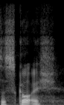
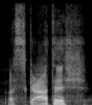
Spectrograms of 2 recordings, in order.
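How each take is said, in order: First: Said in the usual way. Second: Higher, louder, drawn-out mock Scottish; terrible Scottish accent. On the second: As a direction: put on a hammed-up Scottish accent. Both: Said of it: "forgive my terrible Scottish accent".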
